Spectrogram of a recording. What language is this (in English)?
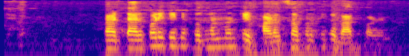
Bangla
